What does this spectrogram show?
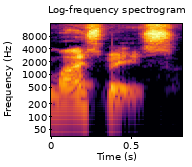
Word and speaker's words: Myspace: the underscores yes so how do we pronounce that my no it's Myspace still okay the underscore represents a space okay breaking it down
